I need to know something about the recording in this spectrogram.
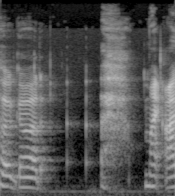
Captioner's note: sighs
